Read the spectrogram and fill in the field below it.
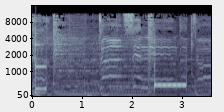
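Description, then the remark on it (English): A phone line connecting: a short electronic tone at the start, then a louder, steady ringback beep lasting under a second, with music playing underneath throughout. The call is placed on air during the Ham Radio show to reach Aiden Ashley. “All right, shut up, because we're getting Aiden on the phone.”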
